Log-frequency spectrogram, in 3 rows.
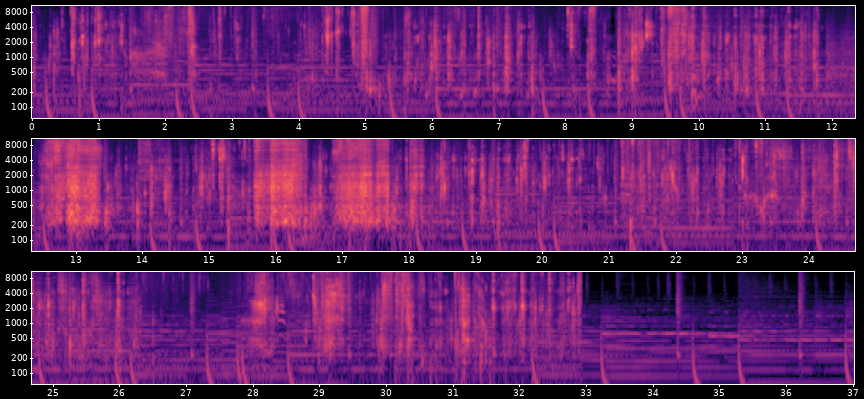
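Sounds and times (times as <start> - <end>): loud crunching bites: 4.1 - 11.8, 12.4 - 27.3, 27.9 - 33.0
chewing clicks: 27.9 - 33.0.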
